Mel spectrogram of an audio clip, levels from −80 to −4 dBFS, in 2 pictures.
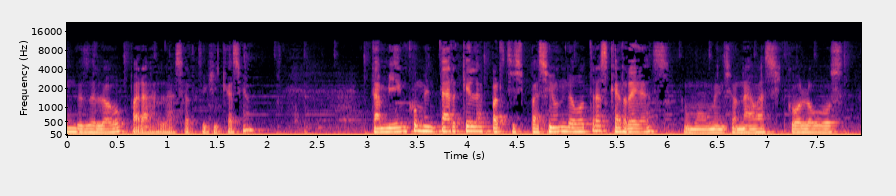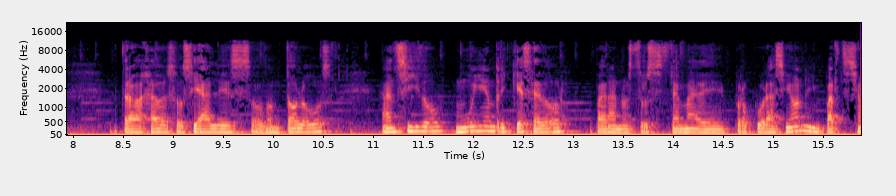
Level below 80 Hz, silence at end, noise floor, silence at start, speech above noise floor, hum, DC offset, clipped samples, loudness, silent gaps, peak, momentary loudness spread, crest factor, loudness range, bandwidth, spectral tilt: -38 dBFS; 0 s; -36 dBFS; 0 s; 20 dB; none; 10%; under 0.1%; -17 LUFS; none; 0 dBFS; 14 LU; 16 dB; 2 LU; 11.5 kHz; -6.5 dB/octave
